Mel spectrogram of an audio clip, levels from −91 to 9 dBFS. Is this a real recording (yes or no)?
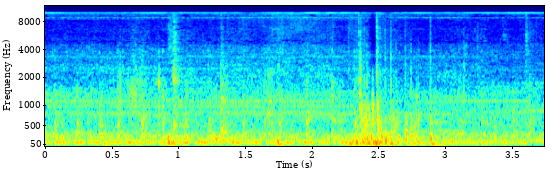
yes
